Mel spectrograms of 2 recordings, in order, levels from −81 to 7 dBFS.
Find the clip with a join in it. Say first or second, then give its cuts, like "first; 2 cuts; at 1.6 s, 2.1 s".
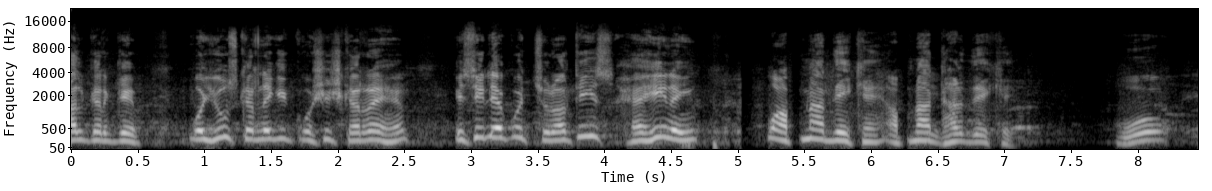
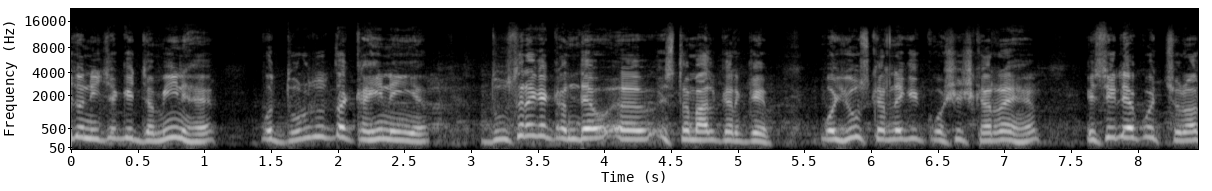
first; 1 cut; at 5.2 s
